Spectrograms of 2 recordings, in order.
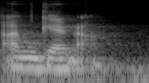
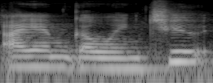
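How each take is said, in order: First: The words are contracted and reduced. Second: Every word is said in full.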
